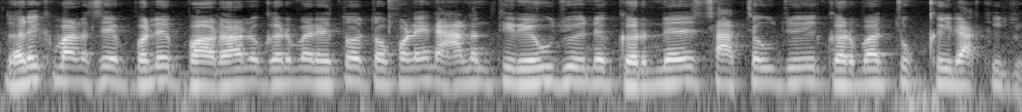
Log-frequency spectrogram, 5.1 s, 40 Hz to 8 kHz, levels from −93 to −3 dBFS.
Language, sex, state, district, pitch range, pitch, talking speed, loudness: Gujarati, male, Gujarat, Gandhinagar, 155-165 Hz, 160 Hz, 235 wpm, -17 LUFS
